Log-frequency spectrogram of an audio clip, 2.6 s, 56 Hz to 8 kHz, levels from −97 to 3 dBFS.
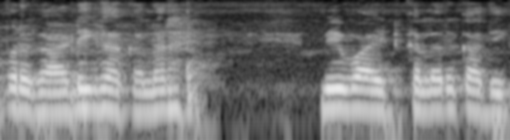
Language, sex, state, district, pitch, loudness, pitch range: Hindi, male, Haryana, Rohtak, 165 Hz, -15 LUFS, 155-170 Hz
